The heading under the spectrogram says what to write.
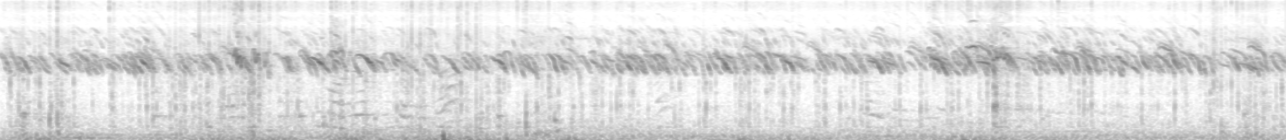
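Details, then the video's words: Colored chickens in a steady, shrill chirping chorus, many rapid high peeps overlapping, with a faint low background rumble. "silly chicken chirping sounds"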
